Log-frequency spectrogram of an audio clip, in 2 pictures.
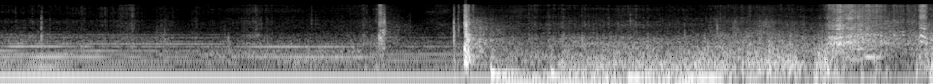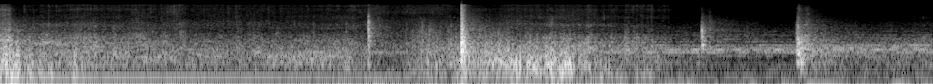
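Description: Skateboard wheels rolling on asphalt, with a few sharp clacks of the board, over background music.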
